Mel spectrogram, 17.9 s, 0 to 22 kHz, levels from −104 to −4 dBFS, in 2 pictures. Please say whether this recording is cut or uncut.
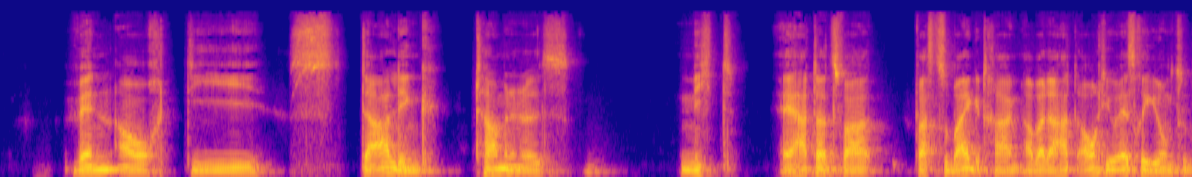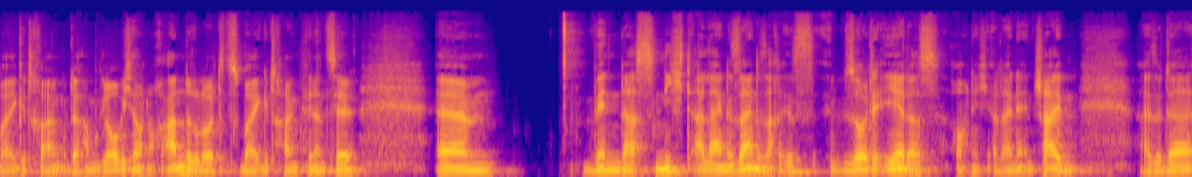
uncut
